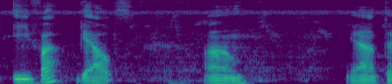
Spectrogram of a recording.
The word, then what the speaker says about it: Evagals: Eva Gals, we pronounce it Eva Gals.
